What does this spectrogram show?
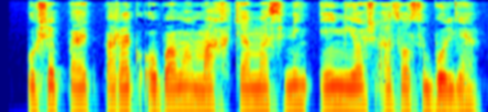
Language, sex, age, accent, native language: Uzbek, male, 19-29, Namangan, Uzbek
